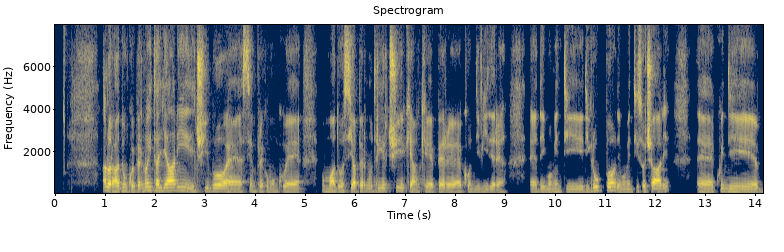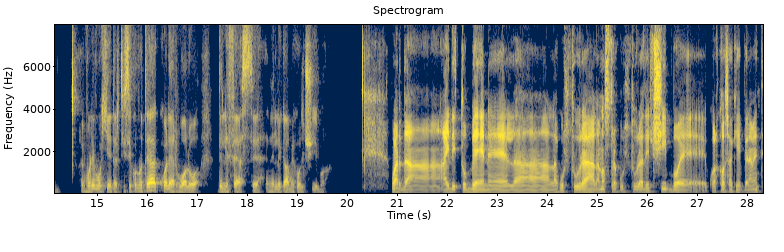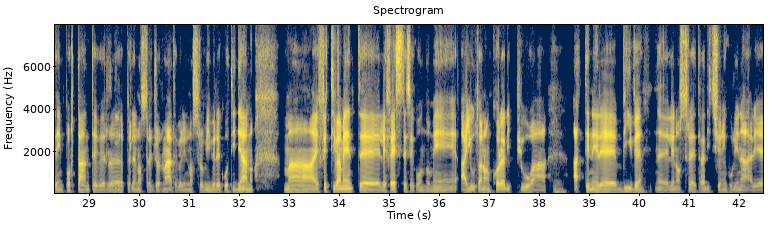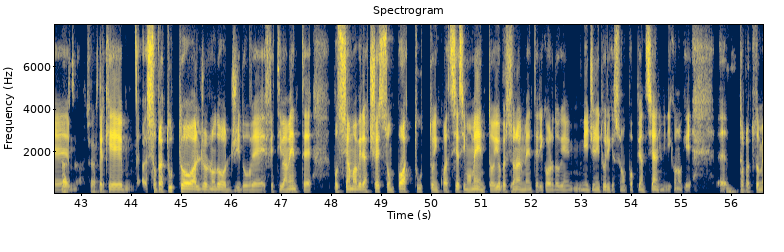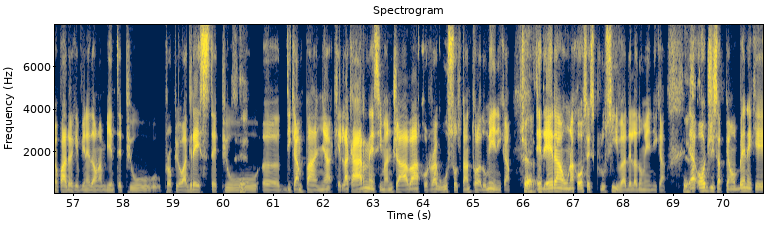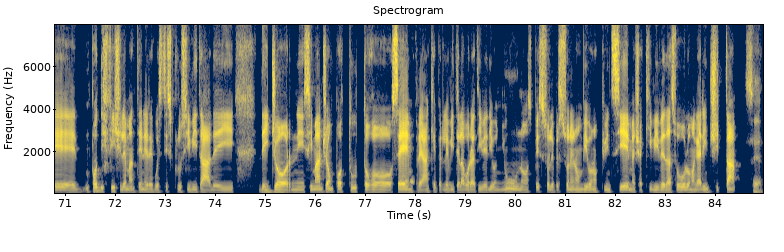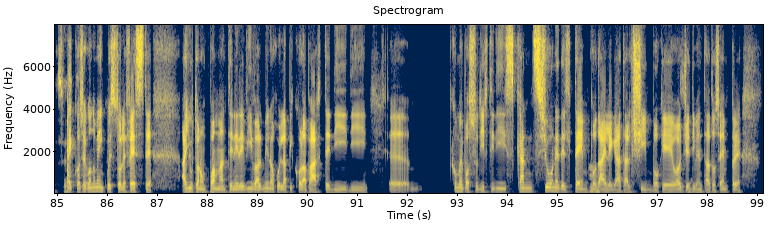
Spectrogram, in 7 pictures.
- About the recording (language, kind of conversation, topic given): Italian, podcast, Qual è il ruolo delle feste nel legame col cibo?
- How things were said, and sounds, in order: lip smack; "proprio" said as "propio"; other background noise; tapping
